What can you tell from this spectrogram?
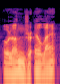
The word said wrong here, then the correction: Aludra: How do I say it? – Aludra. – Aludra.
